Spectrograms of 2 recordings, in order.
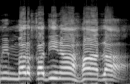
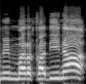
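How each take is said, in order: First: The reciter pauses after the word hadha. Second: The reciter pauses after the word marqadina. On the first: The Most Merciful made no such promise. The speaker calls it wrong. "मिन मरक़दिना हाज़ा पे रुकना नहीं है। बहुत से लोग गलती करते हैं" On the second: This is what the Most Merciful promised. The speaker calls it right. "यहाँ पर रुकना है।"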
